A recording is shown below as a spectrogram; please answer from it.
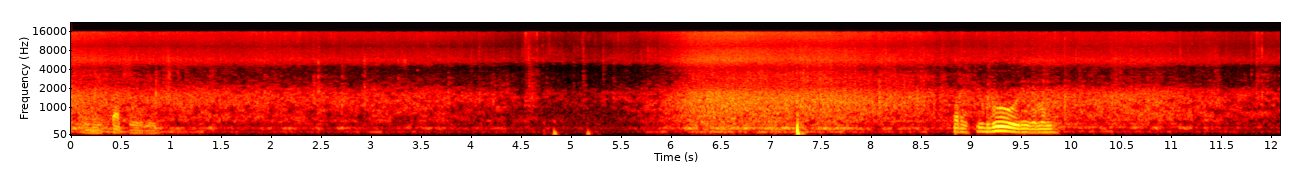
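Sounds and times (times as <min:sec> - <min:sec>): honeybees buzzing: 0:00.0 - 0:12.0
dull thumps: 0:07.1 - 0:07.6.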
